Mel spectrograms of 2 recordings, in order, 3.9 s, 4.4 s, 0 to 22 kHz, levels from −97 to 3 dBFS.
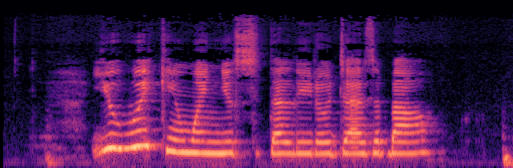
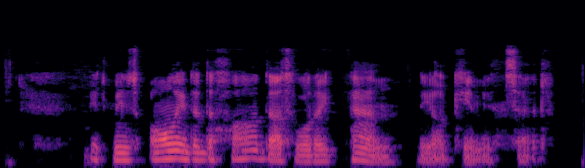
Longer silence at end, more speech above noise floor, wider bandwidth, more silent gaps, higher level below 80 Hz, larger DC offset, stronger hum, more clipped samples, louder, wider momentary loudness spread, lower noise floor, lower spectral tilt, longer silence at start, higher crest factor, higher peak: second, 0 s vs 0.25 s; about the same, 26 dB vs 23 dB; first, 15 kHz vs 8 kHz; neither; first, -54 dBFS vs -80 dBFS; neither; neither; neither; first, -18 LUFS vs -42 LUFS; second, 9 LU vs 17 LU; second, -44 dBFS vs -65 dBFS; about the same, -4 dB/octave vs -3.5 dB/octave; first, 0.35 s vs 0.05 s; about the same, 16 dB vs 20 dB; first, -2 dBFS vs -22 dBFS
